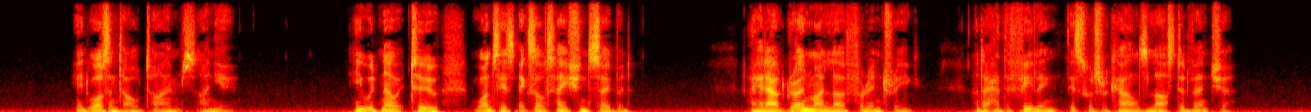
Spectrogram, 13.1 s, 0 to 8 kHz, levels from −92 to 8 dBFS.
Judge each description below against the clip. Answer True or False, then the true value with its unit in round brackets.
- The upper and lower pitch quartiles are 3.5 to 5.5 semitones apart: False (2.5 semitones)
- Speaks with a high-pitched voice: False (90 Hz)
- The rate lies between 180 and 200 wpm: False (145 wpm)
